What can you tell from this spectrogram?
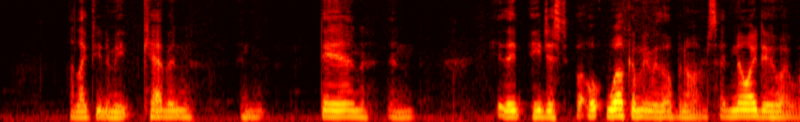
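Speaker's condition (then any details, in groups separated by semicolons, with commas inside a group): Parkinson's disease; diagnosed about 14 years before recording; some speech issues, ice water harms vocal cords, drinks warm water, speech therapy judged unnecessary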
